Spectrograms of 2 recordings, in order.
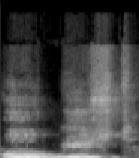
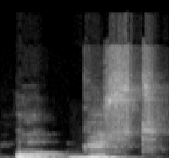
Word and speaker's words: Auguste: E o artista Auguste, A-U em francês, um som do O. O U agora você sabe, faz a boca do U e fala I. Auguste. Auguste. Não pronunciar o E no final.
